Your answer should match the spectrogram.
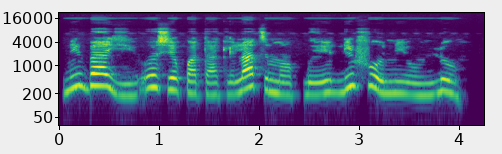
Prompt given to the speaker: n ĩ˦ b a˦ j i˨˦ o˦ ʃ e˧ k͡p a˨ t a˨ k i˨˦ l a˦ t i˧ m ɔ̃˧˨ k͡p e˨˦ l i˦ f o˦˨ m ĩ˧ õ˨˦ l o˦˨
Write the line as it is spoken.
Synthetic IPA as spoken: n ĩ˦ b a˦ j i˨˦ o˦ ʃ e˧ k͡p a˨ t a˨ k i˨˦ l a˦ t i˧ m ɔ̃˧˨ k͡p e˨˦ l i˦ f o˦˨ n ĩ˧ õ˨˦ l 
